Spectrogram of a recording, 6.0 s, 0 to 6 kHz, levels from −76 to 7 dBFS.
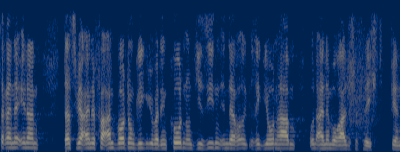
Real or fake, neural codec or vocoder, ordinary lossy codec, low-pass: real; none; Opus, 32 kbps; 5.4 kHz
